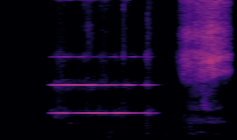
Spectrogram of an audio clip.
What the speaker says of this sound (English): so that is our timer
